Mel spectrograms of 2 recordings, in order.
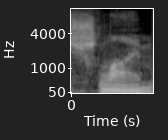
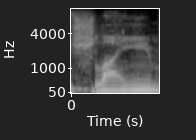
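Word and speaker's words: Shlaim: It's Schlime. Ai Schlime. He was calling him Schlime or something.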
